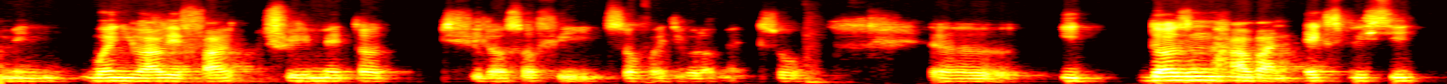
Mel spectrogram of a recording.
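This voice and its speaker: A man in a French accent at a moderate pace. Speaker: job candidate. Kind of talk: job interview. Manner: halting, many fillers.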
